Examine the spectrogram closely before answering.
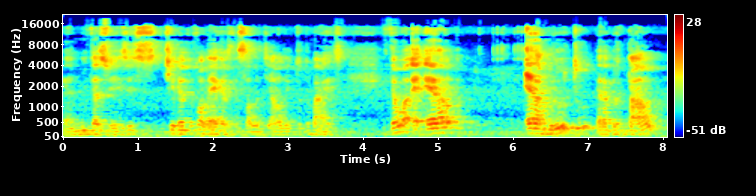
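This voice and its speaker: Amid noticeable background noise and audible room echo, a man speaks fairly slowly at a medium pitch with ordinary pitch variation and long, frequent pauses. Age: 60s. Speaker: teacher. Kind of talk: interview testimony. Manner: hesitant, with filler sounds.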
